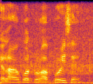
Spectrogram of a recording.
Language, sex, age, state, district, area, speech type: Assamese, male, 60+, Assam, Tinsukia, rural, spontaneous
